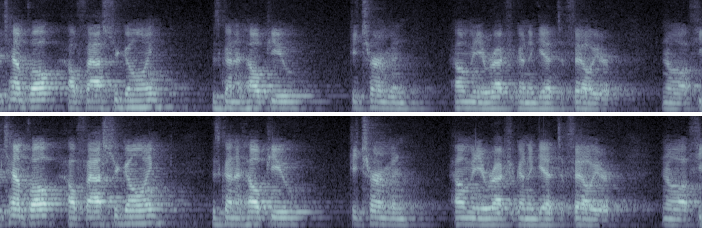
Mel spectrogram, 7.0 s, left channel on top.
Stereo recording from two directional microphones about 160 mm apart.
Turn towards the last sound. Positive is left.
turn(degrees=25)  # may be behind; listen again after turning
